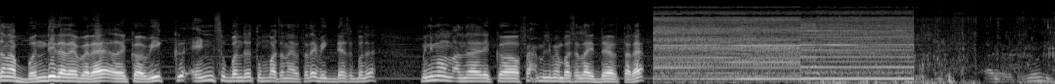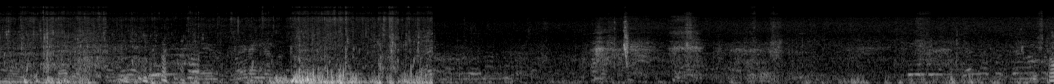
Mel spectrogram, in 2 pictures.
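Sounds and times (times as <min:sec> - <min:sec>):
electric air blower running: 0:06.5 - 0:09.2.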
